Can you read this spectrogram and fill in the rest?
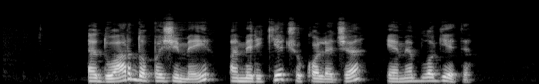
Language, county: Lithuanian, Vilnius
